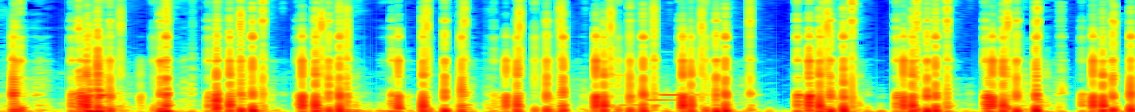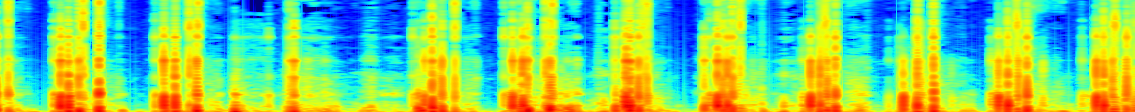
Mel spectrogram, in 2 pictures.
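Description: A ruler is tapped rapidly with long fingernails, with occasional scratches along it. The result is a dense stream of short, dry clicks and ticks with little ring, heavy in low-end thump and faint in the highs.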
